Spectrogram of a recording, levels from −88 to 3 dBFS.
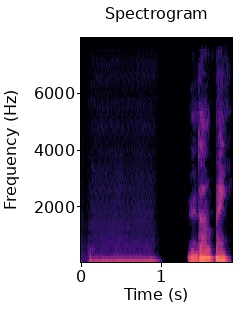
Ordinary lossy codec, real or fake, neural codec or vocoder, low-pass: none; fake; codec, 16 kHz, 2 kbps, FreqCodec, larger model; none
